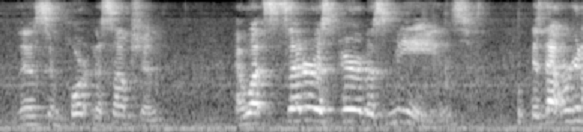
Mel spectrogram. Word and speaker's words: ceteris paribus: I've heard it ceteris paribus might be the proper way to say it.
